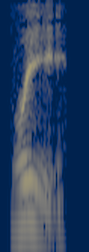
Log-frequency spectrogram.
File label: "ray", english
